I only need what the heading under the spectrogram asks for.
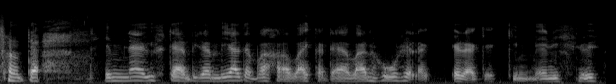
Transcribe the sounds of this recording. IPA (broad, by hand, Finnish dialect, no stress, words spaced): sɑnon ĕtːæ em minæ yhtæːm piræm miæltæ pɑhˑɑː ʋɑihkɑ tæː ʋɑnhuːselæ elækekːim menis ny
